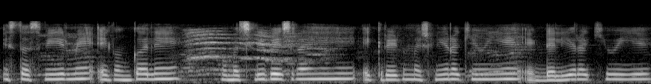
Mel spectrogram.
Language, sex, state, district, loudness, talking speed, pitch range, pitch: Hindi, female, Madhya Pradesh, Bhopal, -18 LUFS, 210 wpm, 225-245 Hz, 235 Hz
